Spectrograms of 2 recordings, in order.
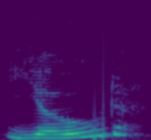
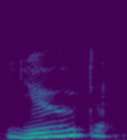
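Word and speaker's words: יוד: Um, some people pronounce it yod, some people it yud, um, or something in between, but it is the hand.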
